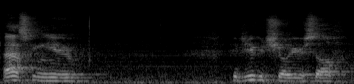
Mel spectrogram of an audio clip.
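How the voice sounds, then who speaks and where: A man's voice: fairly high pitch, fairly even intonation, a little hiss or hum. Coaxing man echoing in an empty theatre. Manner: slow, coaxing and polite. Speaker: paranormal investigator. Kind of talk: calling out to a spirit. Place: large old theatre, indoors. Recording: echoey hall from far off.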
